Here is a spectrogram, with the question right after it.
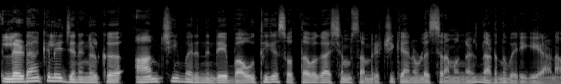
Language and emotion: Malayalam, neutral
